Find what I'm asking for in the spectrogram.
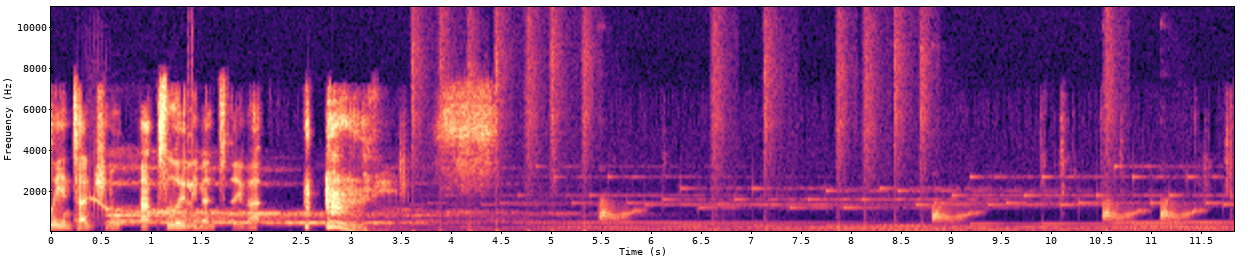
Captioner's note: clears throat awkwardly indicating a lie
